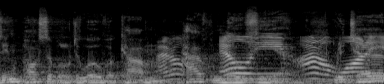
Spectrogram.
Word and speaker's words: Elohim: That's how you pronounce it, Elohim.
